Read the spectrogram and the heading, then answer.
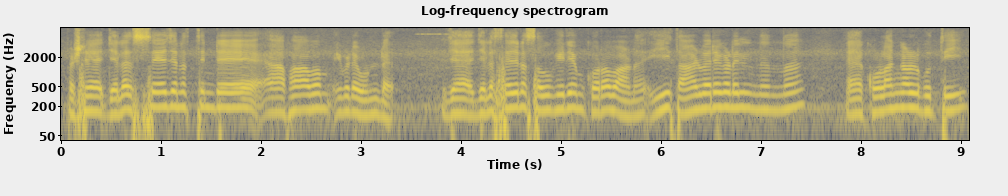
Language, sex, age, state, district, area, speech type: Malayalam, male, 45-60, Kerala, Thiruvananthapuram, urban, spontaneous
